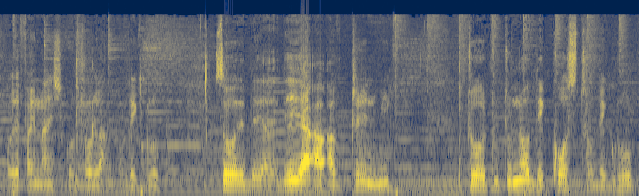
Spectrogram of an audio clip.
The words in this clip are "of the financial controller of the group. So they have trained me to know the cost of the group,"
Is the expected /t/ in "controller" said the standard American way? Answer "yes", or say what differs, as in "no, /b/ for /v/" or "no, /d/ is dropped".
yes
